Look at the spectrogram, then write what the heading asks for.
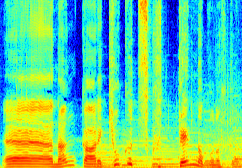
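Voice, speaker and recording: A man with a Kansai accent giving jokey, animated running commentary on a horror game and talking to its characters. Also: high-pitched, a little slow, soft background music. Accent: Kansai Japanese. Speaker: let's play host.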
